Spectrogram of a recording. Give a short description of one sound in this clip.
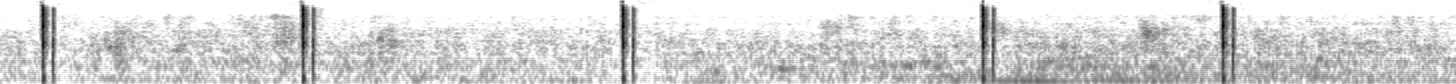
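A computer mouse clicks sharply, a few times.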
